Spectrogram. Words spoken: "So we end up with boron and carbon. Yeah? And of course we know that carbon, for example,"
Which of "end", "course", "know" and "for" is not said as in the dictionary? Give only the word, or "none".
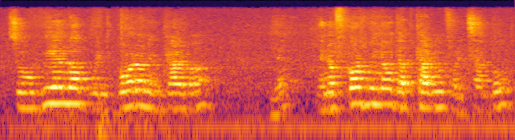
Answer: end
